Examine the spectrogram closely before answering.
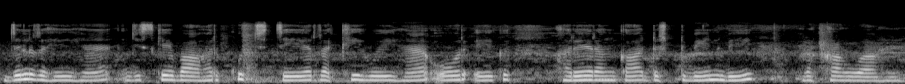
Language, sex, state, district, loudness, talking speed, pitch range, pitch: Hindi, female, Haryana, Rohtak, -16 LUFS, 130 wpm, 190-205 Hz, 195 Hz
